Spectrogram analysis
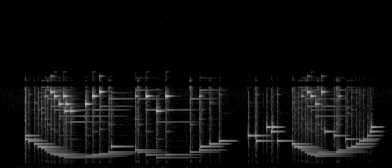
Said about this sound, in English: Little known fact, that's actually Rocket Raccoon's ringtone.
